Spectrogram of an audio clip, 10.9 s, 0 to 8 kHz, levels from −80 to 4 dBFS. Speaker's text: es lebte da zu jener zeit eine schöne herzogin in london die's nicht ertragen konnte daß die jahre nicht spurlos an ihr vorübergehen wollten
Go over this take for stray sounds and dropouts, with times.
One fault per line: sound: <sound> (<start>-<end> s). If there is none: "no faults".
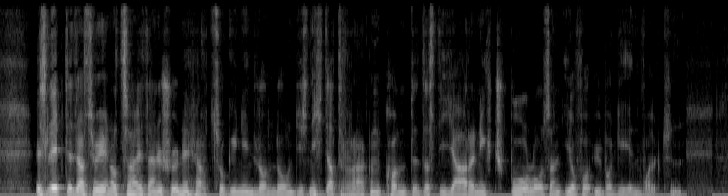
no faults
